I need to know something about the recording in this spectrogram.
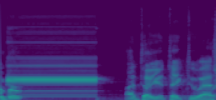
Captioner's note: buzzer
